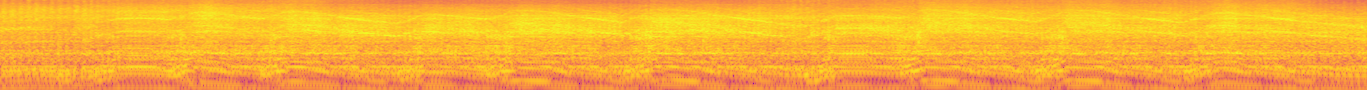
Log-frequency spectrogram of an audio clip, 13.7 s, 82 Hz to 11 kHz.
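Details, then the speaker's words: 2000 Honda CBR600 project from a hedge, cold, just started: catching and revving unevenly, the beat ragged through the blips; running rough, owner suspects an exhaust blow, unconfirmed. "So, sounds a bit rough, but let's let's see if it'll start again. Pretty sure there's a blow from the exhaust."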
